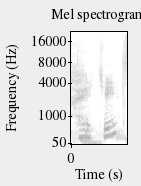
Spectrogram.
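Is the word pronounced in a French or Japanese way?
French. The first sound is a French throaty R. This is how it is called in France. "En France, Leiki est souvent appelé Reiki"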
